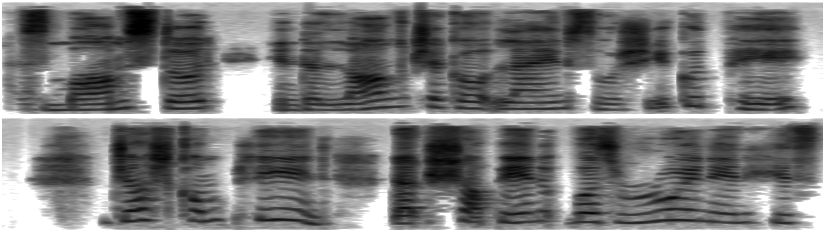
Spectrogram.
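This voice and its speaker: Female storybook reader, higher-pitched, unhurried and expressive, teacher addressing young children. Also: low-quality recording. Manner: deliberate, expressive, addresses child listeners directly. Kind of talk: children's storybook read-aloud.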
